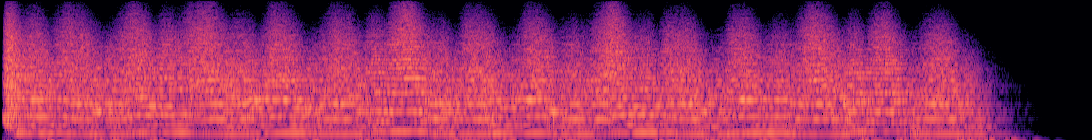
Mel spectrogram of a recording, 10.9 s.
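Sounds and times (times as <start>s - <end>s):
lead melody: 0.0s - 10.0s.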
